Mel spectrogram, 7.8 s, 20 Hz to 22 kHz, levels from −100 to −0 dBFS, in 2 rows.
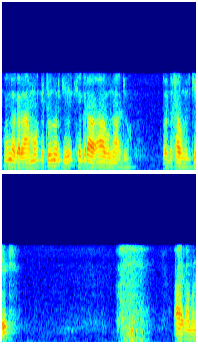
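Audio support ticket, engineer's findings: Speech rough, muffled and warbly throughout; nothing above about 3.9 kHz. Tandem speech coding: CVSD delta modulation, then G.711 A-law, then GSM full rate at 13 kbit/s, each recoding the previous stage's degraded output, so the two speech coders' artefacts stack.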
